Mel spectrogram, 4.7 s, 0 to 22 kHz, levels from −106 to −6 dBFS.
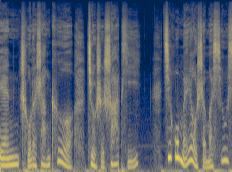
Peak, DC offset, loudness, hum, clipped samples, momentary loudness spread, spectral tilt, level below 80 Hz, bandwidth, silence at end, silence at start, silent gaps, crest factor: -6 dBFS; under 0.1%; -25 LUFS; none; under 0.1%; 12 LU; -4 dB/octave; -44 dBFS; 20 kHz; 0 s; 0 s; none; 20 dB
